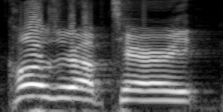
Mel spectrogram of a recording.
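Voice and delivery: shouting up. Acted. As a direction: yell it up the ladder. Big shouts up the ladder.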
